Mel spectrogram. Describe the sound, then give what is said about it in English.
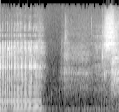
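Snore-like noise from a person's throat: a loud, low, rattling rumble lasting about half a second, followed by quieter breathy sounds and a brief hiss at the end. “Was that a snore? Was that a fart? It was my throat making the noise, I think.”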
